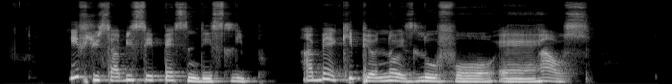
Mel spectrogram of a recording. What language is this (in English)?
Nigerian Pidgin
